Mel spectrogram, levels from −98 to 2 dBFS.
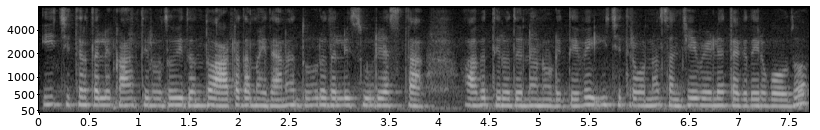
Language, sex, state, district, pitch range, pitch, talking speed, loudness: Kannada, female, Karnataka, Shimoga, 190-205 Hz, 195 Hz, 115 wpm, -35 LUFS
